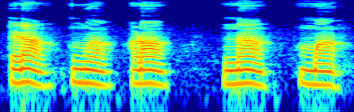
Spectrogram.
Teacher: इन सब का उच्चारण स्थान नासिका होता है। नाक से बोले जाते हैं या ये सभी नासिक व्यंजन कहलाते हैं।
